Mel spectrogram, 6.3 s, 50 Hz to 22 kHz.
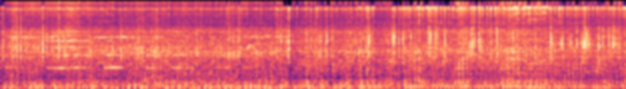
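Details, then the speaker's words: Honda CG125 motorcycle at idle in the workshop, before opening the side cover: irregular metallic crackle and knock over the single-cylinder beat, as if something inside is broken; cause found to be a broken oil pump housing. "जी भाईजान, आवाज़ें तो आपने सुन ली, कितनी खौफनाक आवाज़ें आ रही हैं। होंडा से कड़कड़ की आवाज़ आ रही है, ऐसे लगता है जैसे अंदर से कोई चीज़ टूटी हुई।"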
